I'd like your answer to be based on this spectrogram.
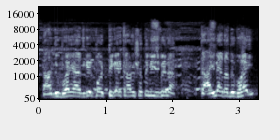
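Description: A man's voice: on the high side, fast, far from the mic, natural voice. A man doing a doting old cartoon grandfather. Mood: coaxing. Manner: soothing and coaxing.

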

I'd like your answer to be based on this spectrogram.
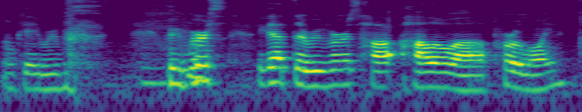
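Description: A man's voice: a little high, moderate pace, a bit bright. A man hosting a casual card-unboxing chat at home on a couch, rambling and joking, with many fillers. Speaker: channel host.

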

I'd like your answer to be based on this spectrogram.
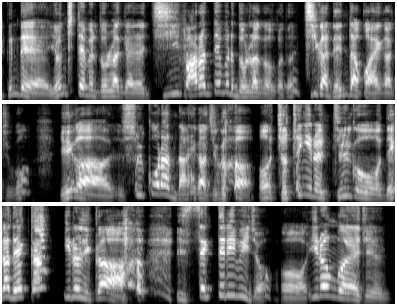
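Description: Brief: chatty male commentator, high voice, very animated, laughs a lot. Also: normal speed, few pauses. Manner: chatty, laughs often, retells quotes animatedly. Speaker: VTuber news channel host. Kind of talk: casual storytelling commentary.

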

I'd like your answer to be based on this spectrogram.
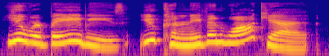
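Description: Kind storybook mother pig, read by a woman, gentle and lively in tone. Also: high voice, takes it slowly, voice pushed up, full character voice. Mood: fond. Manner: gentle, explaining.

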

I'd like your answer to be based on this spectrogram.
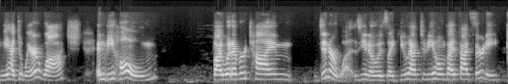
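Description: Chatty woman podcast host. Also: sits high. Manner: rambling, laughs often, many restarts. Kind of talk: casual chat.

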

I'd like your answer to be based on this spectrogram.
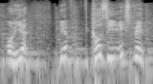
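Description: A man giving casual let's-play commentary as a YouTube gamer, halting and restarting his words, excitable and yelling as he plays. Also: very high-pitched, over music. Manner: halting, stumbling over words, restarting often; excitable, shouting and laughing while playing. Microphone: headset.

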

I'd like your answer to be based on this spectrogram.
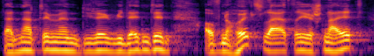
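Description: On a museum walking tour, a middle-aged guide speaks at normal speed in a lowish, warm voice with fairly even intonation. His style is casual and matter-of-fact, with plenty of questions he raises and answers himself.

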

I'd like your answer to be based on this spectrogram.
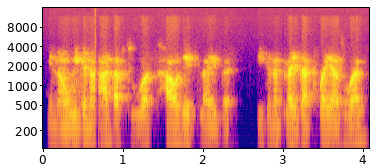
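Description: A man's voice: mid-range voice, fast, phone-quality sound. A man from Senegal, a former footballer, talking casually in an interview and leaning on "literally" and "you know". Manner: animated when quoting, repeats "literally" and "you know".

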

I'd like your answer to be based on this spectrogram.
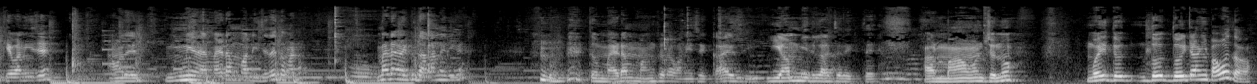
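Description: A man's voice: on the high side, brisk, music in the background. A man, vlogging casually at a family home and addressing his viewers as guys, with English words mixed into his talk. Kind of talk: casual vlog narration to viewers. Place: family home and shop, indoors.

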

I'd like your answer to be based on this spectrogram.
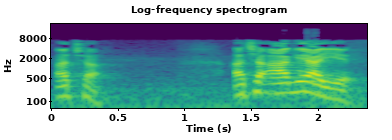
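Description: Male grammar teacher, classroom drill style; slow, patient, repetitive questioning; muffled lo-fi recording. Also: fairly high pitch, animated, fairly bright tone, breathy edge. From Pakistan. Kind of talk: classroom lecture with call-and-response drilling.

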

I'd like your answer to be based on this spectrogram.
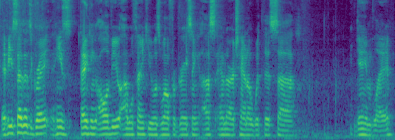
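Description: A man's voice: mid-range voice, flat delivery, normal speed, slight background noise. A man co-hosting a let's play, joking casually while reading the credits aloud. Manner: joking, reads credit names aloud with asides and laughs. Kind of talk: casual gaming commentary.

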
